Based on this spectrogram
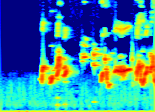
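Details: Brief goldfinch song fragment: a scratchy, high chirped phrase followed by a denser run of twittering and buzzy notes.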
